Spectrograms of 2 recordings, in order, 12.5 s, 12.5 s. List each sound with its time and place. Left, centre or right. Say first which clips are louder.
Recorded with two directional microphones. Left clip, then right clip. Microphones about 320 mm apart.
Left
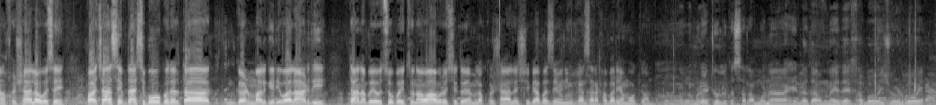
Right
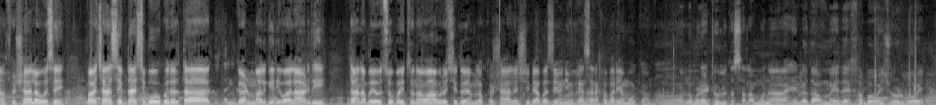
0.0 s a man's voice: left 4 dB; centre
9.3 s speech: left 3 dB; centre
